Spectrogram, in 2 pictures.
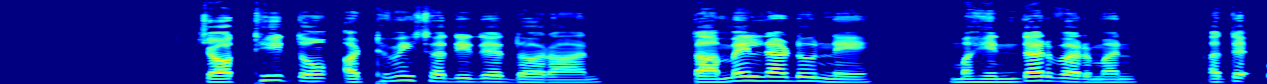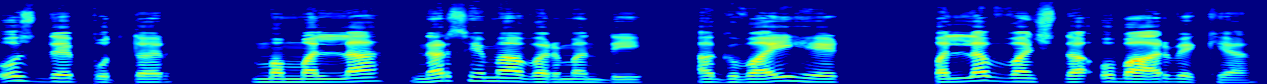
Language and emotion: Punjabi, neutral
